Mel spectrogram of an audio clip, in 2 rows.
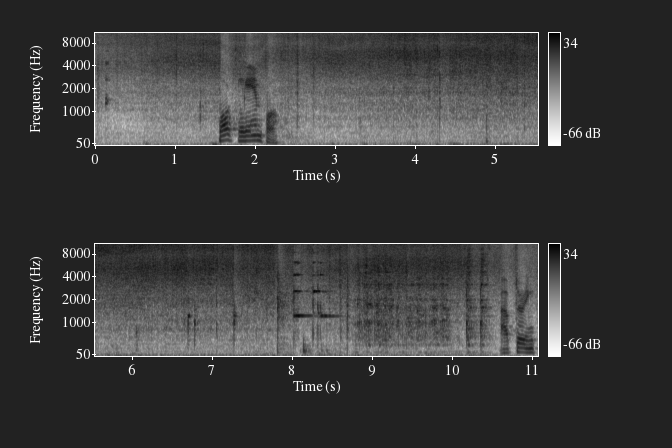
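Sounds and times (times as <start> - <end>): pork sizzling in a skillet: 0.0 - 11.0
wooden spoon scraping a pan: 8.3 - 10.6.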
